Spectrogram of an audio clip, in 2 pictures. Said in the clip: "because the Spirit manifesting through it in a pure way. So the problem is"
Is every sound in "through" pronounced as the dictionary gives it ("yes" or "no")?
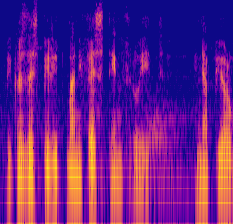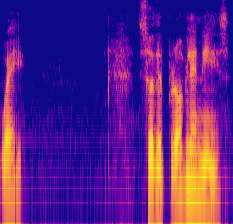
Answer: yes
